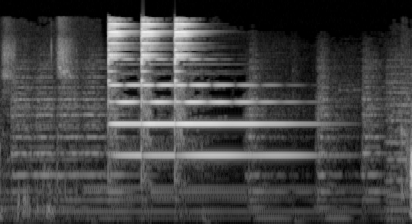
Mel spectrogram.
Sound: bell rings

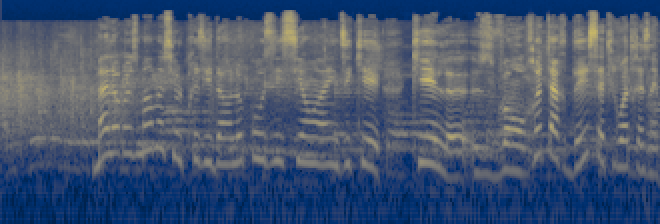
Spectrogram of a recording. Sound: applause

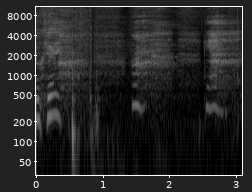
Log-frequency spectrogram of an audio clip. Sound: heavy breathing

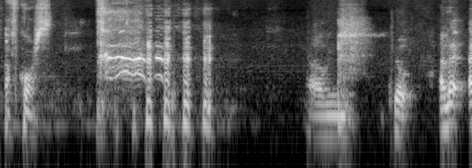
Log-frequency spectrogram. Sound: laughs

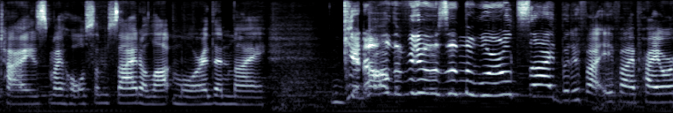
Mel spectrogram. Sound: deepens voice

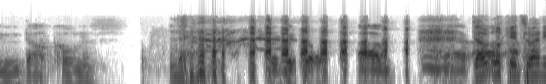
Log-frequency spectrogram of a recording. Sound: laughs

